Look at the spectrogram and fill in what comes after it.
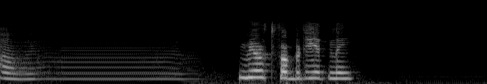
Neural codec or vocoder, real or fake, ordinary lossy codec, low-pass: codec, 16 kHz, about 1 kbps, DyCAST, with the encoder's durations; fake; Opus, 16 kbps; 7.2 kHz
